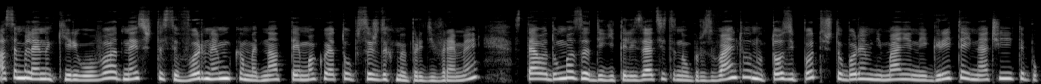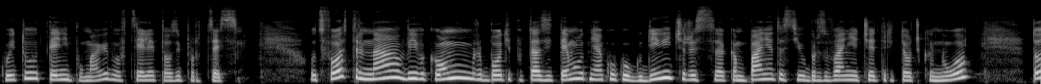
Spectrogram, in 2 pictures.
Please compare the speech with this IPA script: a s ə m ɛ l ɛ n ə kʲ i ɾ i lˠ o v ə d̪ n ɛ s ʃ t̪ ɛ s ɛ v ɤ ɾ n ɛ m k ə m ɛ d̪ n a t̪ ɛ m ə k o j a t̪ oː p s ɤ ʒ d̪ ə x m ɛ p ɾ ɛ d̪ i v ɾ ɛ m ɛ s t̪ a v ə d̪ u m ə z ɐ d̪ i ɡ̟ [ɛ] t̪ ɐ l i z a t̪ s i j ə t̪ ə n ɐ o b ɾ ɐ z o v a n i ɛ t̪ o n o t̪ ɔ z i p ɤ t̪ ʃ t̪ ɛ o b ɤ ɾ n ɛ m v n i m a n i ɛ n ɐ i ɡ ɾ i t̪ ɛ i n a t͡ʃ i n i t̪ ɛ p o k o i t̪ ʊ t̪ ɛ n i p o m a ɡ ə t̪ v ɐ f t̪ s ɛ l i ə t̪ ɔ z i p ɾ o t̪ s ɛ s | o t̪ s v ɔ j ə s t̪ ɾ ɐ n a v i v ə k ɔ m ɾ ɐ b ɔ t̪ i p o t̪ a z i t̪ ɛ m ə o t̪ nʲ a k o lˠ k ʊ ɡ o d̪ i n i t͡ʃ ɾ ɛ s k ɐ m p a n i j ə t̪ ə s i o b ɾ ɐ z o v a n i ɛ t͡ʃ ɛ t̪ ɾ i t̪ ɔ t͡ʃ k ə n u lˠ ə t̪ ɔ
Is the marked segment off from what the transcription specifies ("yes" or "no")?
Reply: yes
